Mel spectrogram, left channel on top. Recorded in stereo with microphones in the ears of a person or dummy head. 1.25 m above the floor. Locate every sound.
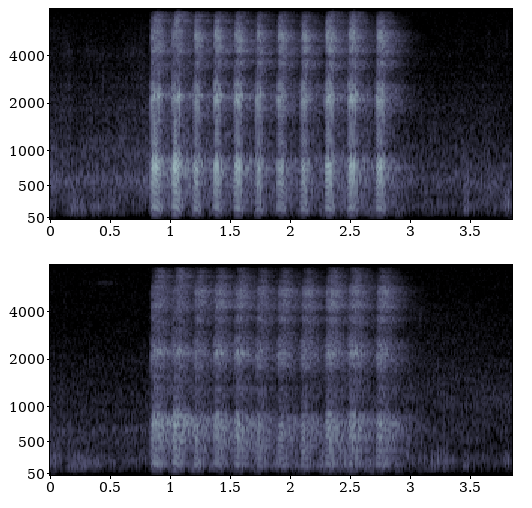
0.8 s a squeak: 45° left (ahead or behind), 0.5 m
